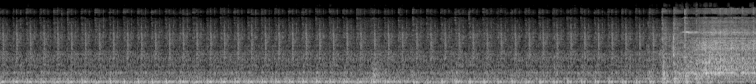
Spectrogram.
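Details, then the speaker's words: BSA/Villiers 119cc sloper single-cylinder two-stroke with centrifugal clutch, after carburettor/engine service: slow even putter with breather sound and heavy flywheel rhythm, brief rev at end; healthy idle. "You can hear that lovely little breather sound. There's not many engines that have that sort of rather nice sound to it. That lovely heavy flywheel."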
